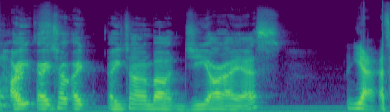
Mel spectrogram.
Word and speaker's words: GRIS: Are you talking about GRIS? Yeah, that's how it's pronounced. It's pronounced Gris. It's Gris.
